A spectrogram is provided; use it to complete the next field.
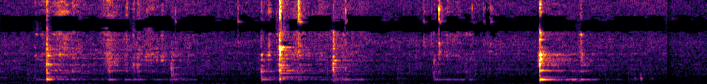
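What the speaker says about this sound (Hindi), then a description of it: "तो अब हम अच्छी तरह इसको मिला लेंगे" Chana dal halwa being stirred in a kadhai after sugar syrup is added, a spoon scraping and clinking in sharp separate strokes over a soft sizzle, close and clear with no talk.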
